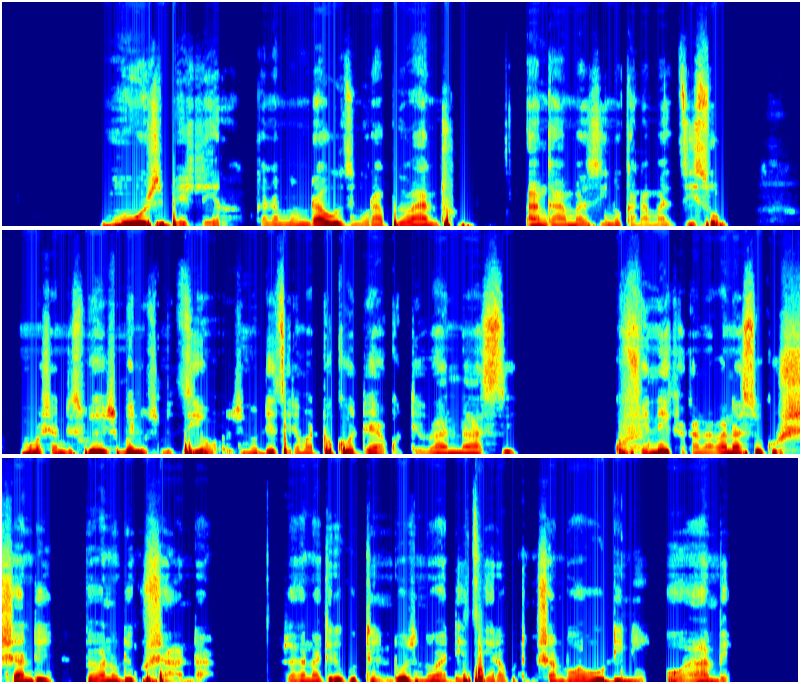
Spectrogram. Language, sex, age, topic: Ndau, male, 18-24, health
